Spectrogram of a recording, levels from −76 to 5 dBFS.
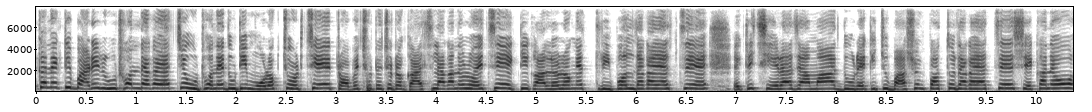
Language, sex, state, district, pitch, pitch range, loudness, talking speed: Bengali, female, Jharkhand, Jamtara, 345 Hz, 325-375 Hz, -10 LUFS, 185 wpm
